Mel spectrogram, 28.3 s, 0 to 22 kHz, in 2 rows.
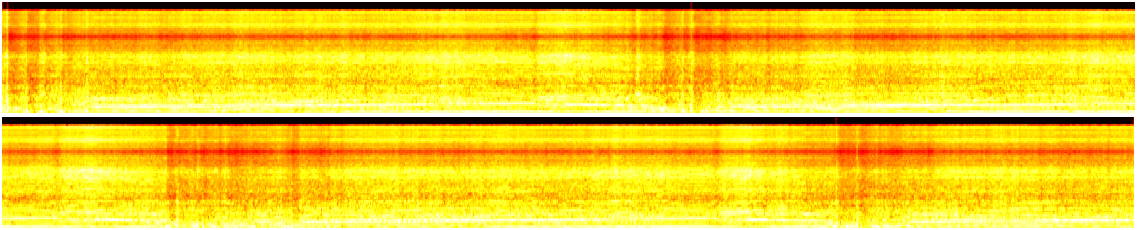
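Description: Stock car engine at racing speed, heard from inside the cockpit of the #33 Chevy Monte Carlo Sportsman car. The pitch climbs steadily down each straight and drops sharply as the driver lifts for the turns, about every seven to eight seconds.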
